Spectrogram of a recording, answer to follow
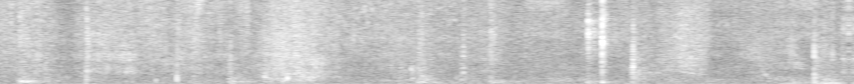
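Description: Room sound of a martial-arts class practising together: scattered light knocks and shuffles from people moving on the mats, with faint murmured voices, over a steady low hum.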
